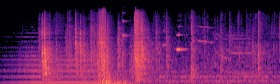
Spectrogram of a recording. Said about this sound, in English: She opens the door and makes her way out onto the landing.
